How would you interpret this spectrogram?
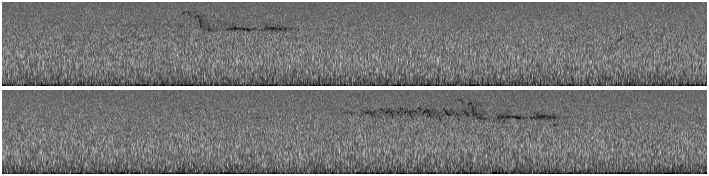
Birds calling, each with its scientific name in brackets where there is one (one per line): Yellow-rumped Warbler (Setophaga coronata)
Mountain Chickadee (Poecile gambeli)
